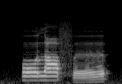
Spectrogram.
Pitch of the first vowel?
high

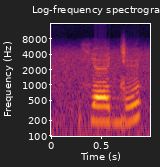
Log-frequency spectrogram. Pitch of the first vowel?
low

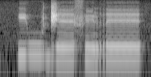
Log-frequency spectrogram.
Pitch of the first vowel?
high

